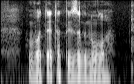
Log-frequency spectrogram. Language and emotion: Russian, neutral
